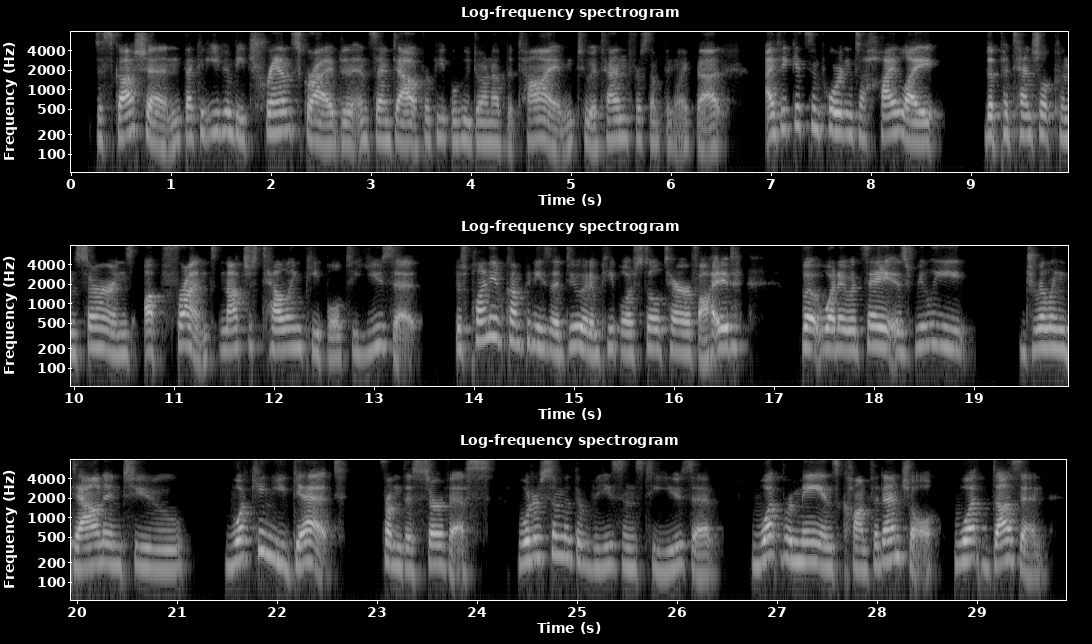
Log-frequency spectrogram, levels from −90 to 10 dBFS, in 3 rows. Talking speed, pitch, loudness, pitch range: 165 wpm, 195 Hz, -28 LUFS, 170-220 Hz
